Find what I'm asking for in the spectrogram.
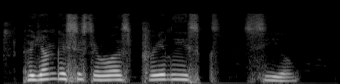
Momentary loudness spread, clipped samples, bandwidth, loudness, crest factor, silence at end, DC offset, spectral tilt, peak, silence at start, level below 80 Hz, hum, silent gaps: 15 LU; under 0.1%; 11.5 kHz; -22 LUFS; 18 dB; 0.45 s; under 0.1%; -6 dB/octave; -6 dBFS; 0.25 s; -56 dBFS; none; none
